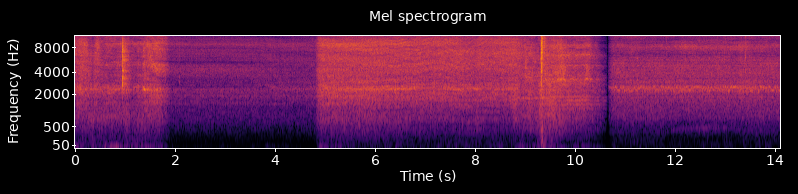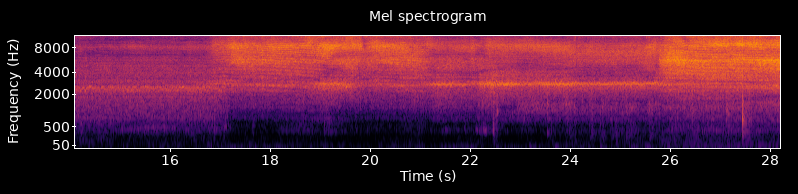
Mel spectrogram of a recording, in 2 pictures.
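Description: Gas torch flame hissing steadily as it heats the thin tin-plate hull of a toy submarine, with a few sharp metallic clicks. The hiss drops off for a few seconds near the start, cuts out briefly before the middle, and grows louder near the end.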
